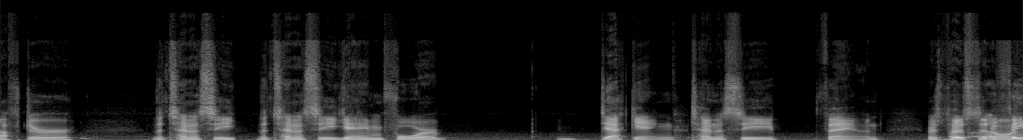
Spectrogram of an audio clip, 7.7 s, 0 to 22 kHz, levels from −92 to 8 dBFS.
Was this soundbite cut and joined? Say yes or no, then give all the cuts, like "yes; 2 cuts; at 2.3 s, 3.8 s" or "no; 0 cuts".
yes; 2 cuts; at 1.8 s, 5.2 s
